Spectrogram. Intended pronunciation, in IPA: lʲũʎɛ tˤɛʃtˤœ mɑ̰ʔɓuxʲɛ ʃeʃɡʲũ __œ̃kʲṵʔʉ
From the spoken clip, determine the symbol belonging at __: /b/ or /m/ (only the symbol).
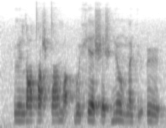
m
